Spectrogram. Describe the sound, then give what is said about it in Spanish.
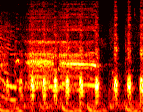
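Hens clucking in a steady run of many short, rhythmic clucks, moderately loud with a throaty, nasal tone and no other sounds competing. “estaba diciendo pues que esas gallinitas le recordaban algo”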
